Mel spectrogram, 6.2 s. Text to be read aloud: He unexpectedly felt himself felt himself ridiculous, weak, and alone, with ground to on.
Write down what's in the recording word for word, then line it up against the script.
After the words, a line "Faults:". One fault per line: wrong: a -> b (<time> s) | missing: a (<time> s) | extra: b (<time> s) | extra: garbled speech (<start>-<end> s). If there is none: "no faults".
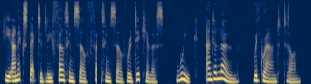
He unexpectedly felt himself felt himself ridiculous, weak, and alone, with ground to on.
Faults:
no faults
